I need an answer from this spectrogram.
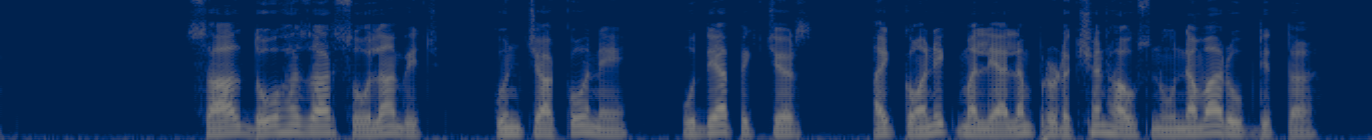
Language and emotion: Punjabi, neutral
